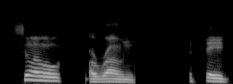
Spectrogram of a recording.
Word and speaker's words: Roan: Yeah, I'm old- Roan, like I don't know, Roan, Rome, like Sown.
